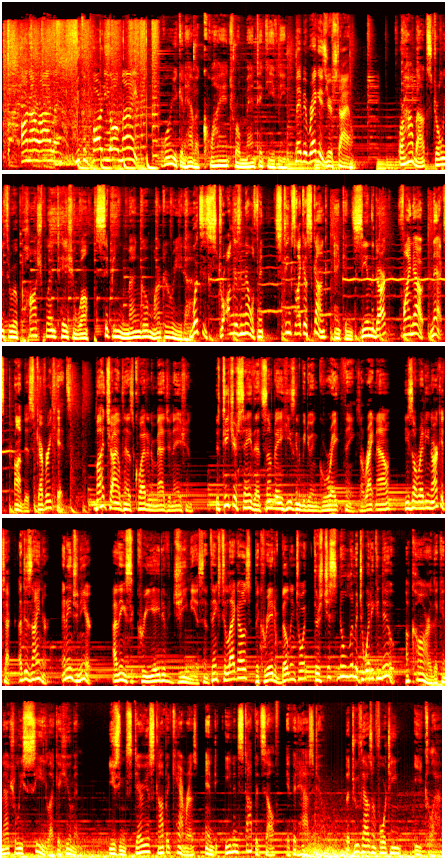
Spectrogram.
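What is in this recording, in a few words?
Spanish Latin America Accented English; GoLocalise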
